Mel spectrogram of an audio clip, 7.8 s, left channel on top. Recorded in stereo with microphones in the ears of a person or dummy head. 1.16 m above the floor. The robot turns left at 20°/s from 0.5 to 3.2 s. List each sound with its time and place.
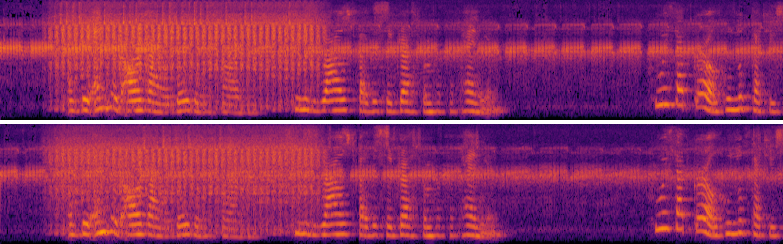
0.7 s a woman speaking: 25° left, 1.8 m; by 7.8 s 25° right, 1.8 m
